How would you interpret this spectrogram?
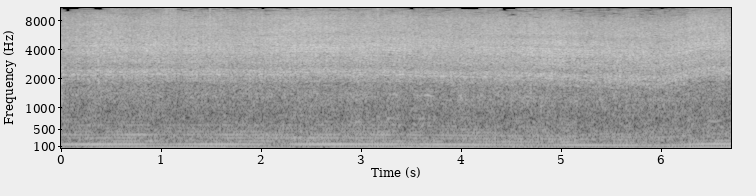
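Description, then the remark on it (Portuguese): A steady, loud engine drone with a low, rough hum from a propeller aircraft whose number 2 engine is vibrating heavily, with a left magneto problem, running continuously without a break. “É muita vibração no motor 2. É coisa séria.”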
